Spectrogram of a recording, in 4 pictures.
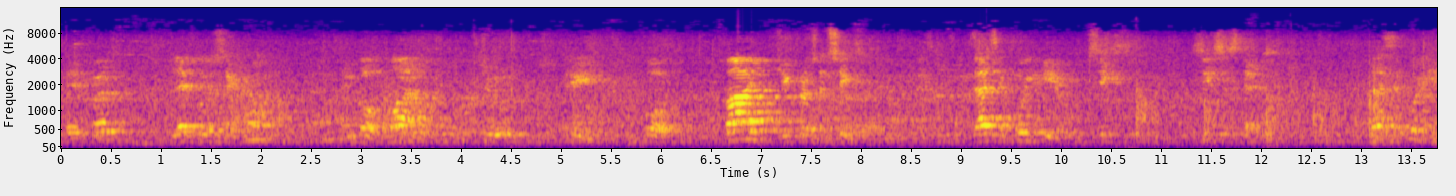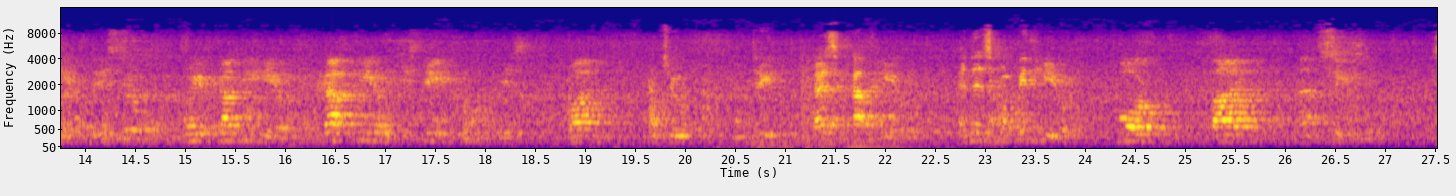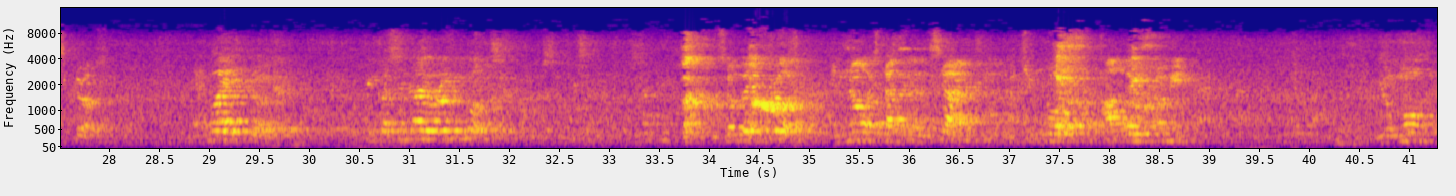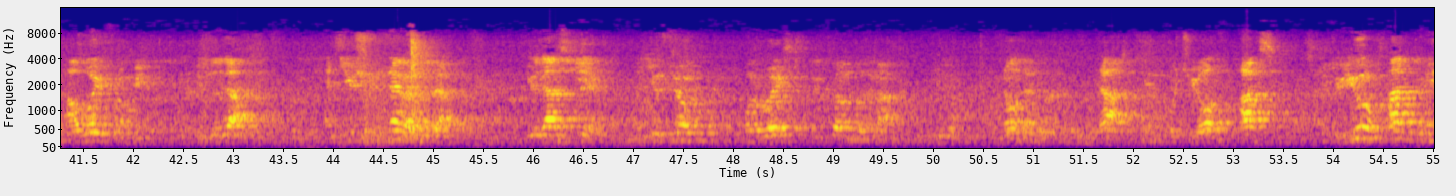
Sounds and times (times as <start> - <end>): Speech: 0.0 - 12.3, 13.0 - 28.1, 28.8 - 39.2, 40.6 - 55.0.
